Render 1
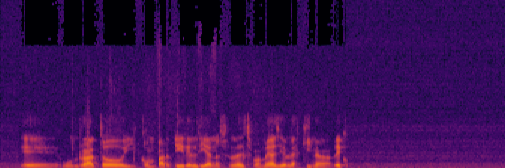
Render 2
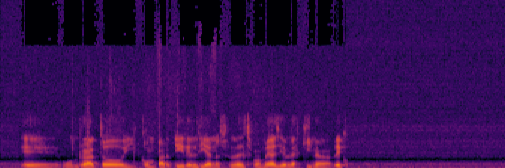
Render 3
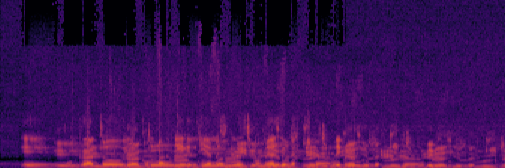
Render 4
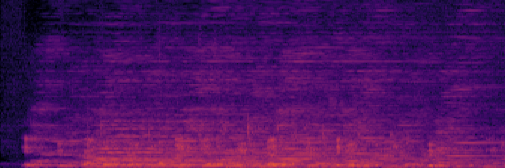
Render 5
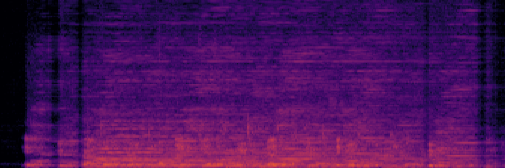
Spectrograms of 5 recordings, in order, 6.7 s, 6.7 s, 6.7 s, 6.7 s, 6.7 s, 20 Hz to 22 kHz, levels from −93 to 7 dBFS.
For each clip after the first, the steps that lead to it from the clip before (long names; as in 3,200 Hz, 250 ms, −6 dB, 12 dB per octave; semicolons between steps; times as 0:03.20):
phaser with its sweep stopped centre 340 Hz, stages 6
high-pass filter 890 Hz 6 dB per octave; delay with pitch and tempo change per echo 380 ms, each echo −3 semitones, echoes 3; level −2 dB
reverb with rising layers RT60 1.2 s, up +12 semitones, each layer −2 dB, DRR 3 dB; level −6.5 dB
noise gate −45 dBFS, range −12 dB; convolution reverb RT60 3.8 s, pre-delay 134 ms, DRR 19.5 dB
